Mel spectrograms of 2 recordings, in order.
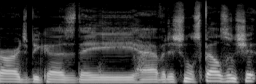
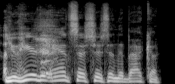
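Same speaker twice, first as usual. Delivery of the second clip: normal talking voice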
